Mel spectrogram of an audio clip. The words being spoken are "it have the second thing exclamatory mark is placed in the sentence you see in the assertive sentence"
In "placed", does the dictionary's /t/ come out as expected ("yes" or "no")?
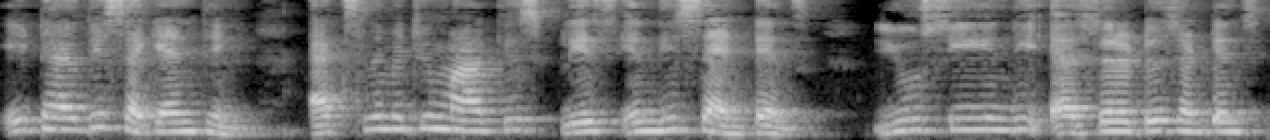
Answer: no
